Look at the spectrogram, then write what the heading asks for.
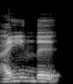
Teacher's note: இதே ஐ வந்து சொல்லின் முதல்ல வந்ததுன்னா அது வந்து 2 மாத்திரையிலிருந்து 1.5 மாத்திரை அளவு தான் ஒலிக்கும். இப்ப எடுத்துக்கிட்ட 5 அப்படின்ற வார்த்தையில ஐ வந்து 1.5 மாத்திரை அளவு தான் ஒலிக்கும். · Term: ஐகார குறுக்கம்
